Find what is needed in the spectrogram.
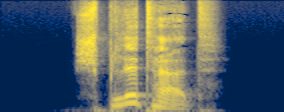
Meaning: inflection of splittern: 1. third-person singular present 2. second-person plural present 3. plural imperative
- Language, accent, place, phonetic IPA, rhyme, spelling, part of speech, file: German, Germany, Berlin, [ˈʃplɪtɐt], -ɪtɐt, splittert, verb, De-splittert.ogg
